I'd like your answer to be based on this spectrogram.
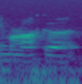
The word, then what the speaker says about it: Mrocka: Um, it's just my name, Anthony Mrocka, M R O C K A dot com.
